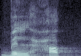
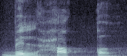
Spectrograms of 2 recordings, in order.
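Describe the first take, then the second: First: The final q stops dead with no echo. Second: The final q has a slight echoing bounce. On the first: The speaker calls it wrong. "बिलहक नहीं" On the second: The speaker calls it right. "थोड़ी सी जुम्बिश होनी चाहिए, आवाज़ लौटती भी महसूस होनी चाहिए"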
